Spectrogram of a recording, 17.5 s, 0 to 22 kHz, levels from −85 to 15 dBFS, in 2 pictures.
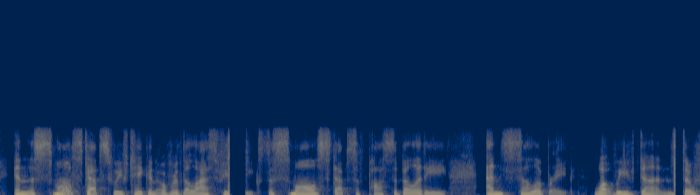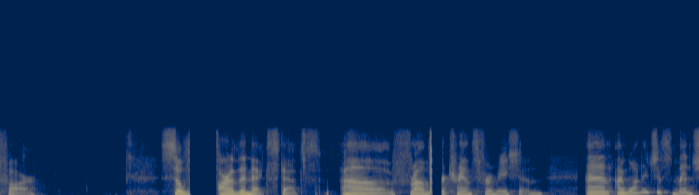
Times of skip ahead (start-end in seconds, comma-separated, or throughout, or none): none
